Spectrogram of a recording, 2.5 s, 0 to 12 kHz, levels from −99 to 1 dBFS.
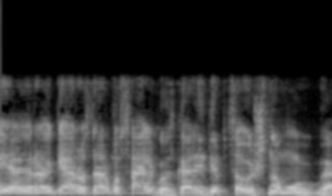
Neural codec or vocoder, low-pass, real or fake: none; 7.2 kHz; real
